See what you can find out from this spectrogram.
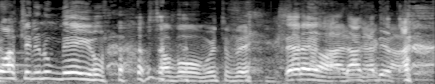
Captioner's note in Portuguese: risos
